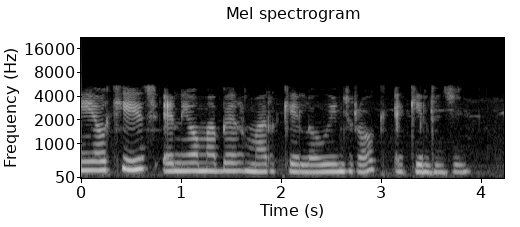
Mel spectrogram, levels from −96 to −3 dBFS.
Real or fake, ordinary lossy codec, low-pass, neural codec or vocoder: real; none; 5.4 kHz; none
